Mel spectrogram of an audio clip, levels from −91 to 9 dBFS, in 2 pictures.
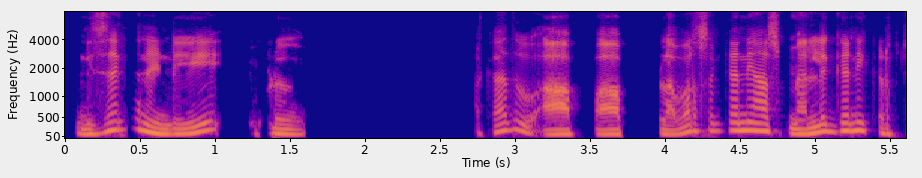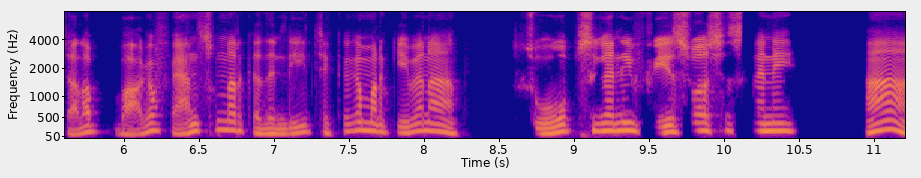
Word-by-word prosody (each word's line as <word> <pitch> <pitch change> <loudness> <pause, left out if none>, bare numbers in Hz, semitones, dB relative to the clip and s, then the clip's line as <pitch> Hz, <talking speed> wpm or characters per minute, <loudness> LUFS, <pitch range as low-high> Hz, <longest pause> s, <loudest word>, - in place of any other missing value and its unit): నిజంగనండి. 135 - 0 0.4
ఇప్పుడు 115 -2 -4 1.3
ఆ! - - -15
కాదు. 185 +4 -3 0.2
ఆహ్, 105 0 +3 0.2
పాప్ 105 +1 +1 0.2
ఫ్లవర్స్‌కి 155 - -3
గాని, 190 0 +2
ఆ - - +4
స్మెల్‌కి 125 +8 0
గాని, 180 +1 +2
ఇక్కడ 125 -9 -8
చాలా 150 - +1 0.3
బాగా 180 - +1
ఫ్యాన్స్ 170 +1 +1
ఉన్నారు 195 -3 +2
కదండీ. 115 +2 -1
చక్కగా 165 +9 -3
మనకు 155 -6 0
ఏమైనా 175 +3 +2 0.6
సోప్స్ 145 +10 +3
గాని, 180 +1 +6
ఫేస్ 150 +2 +5
వాషెస్ 180 -1 +2
గాని. 180 0 +4 0.6
ఆ! - - +8
165 Hz, 140 wpm, -24 LUFS, 115-180 Hz, 1.3 s, ఆ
